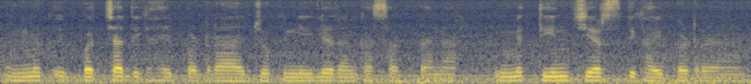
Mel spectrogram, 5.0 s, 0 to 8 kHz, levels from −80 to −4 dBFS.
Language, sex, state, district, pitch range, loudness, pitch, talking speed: Hindi, male, Arunachal Pradesh, Lower Dibang Valley, 125-140 Hz, -17 LUFS, 130 Hz, 225 wpm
